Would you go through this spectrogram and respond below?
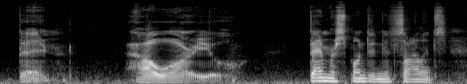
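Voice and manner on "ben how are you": low, eerie, creepy voice, slow and drawn out. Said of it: "The figure said in a low, creepy voice".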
